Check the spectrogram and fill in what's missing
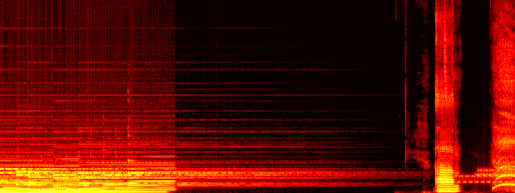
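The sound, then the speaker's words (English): A phone ringtone of loud, bell-like chiming notes plays in a stepped melody, then stops and its ringing tone slowly fades out. A brief voice follows near the end. “Now I've got to wait for that to stop. I can hear the bells.”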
